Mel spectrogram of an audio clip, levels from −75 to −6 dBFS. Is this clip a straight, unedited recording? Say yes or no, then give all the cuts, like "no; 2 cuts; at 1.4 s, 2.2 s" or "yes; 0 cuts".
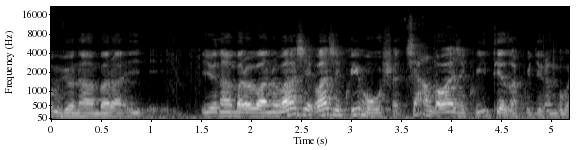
yes; 0 cuts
